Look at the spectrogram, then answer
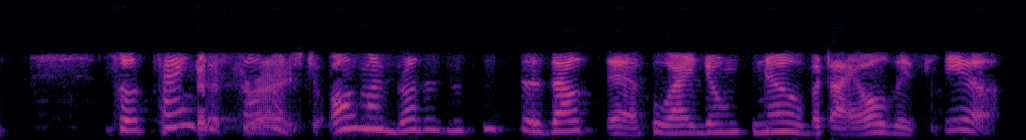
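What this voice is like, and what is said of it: Indian English accent. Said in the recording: “where's that accent coming from ... I am originally from India.”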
